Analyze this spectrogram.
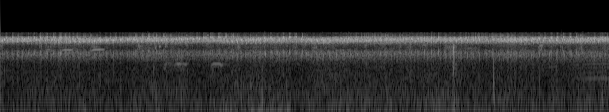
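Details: Spring evening frog chorus at a South Dakota pond where geese swim, a steady shrill trill from many callers filling the air, with a few faint short chirps scattered on top.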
